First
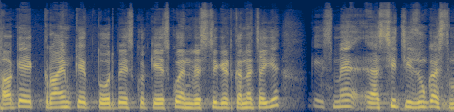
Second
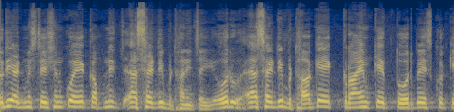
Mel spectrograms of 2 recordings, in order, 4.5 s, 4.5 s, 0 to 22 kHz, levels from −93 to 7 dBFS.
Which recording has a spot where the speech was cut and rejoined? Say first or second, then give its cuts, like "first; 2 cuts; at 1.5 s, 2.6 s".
first; 1 cut; at 3.3 s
